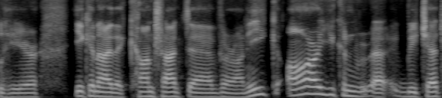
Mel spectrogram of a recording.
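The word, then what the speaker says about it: Veroniek: So it's Veronique at Silata. Now that name needs some pronunciation. I'm Dutch, so it's the French Veronique, but then written in a Dutch way.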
